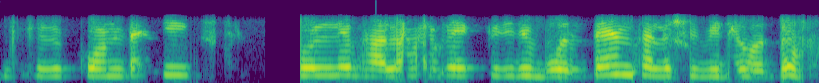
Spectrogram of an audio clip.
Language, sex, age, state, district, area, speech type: Bengali, female, 18-30, West Bengal, Hooghly, urban, conversation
